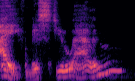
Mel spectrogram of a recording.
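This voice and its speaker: A man uses a raspy, put-on character voice. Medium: read story. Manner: strangely elongated syllables.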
